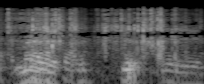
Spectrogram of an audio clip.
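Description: Foil booster-pack wrapper crinkling in the hand as a trading card pack is handled and its cards pulled out.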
